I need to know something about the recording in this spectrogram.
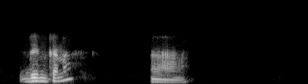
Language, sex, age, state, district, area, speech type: Santali, male, 45-60, Jharkhand, East Singhbhum, rural, conversation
